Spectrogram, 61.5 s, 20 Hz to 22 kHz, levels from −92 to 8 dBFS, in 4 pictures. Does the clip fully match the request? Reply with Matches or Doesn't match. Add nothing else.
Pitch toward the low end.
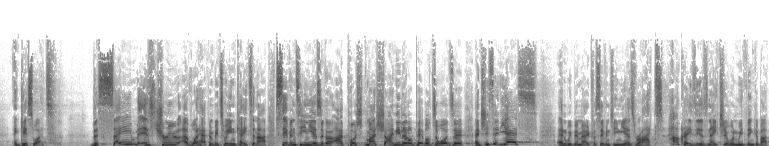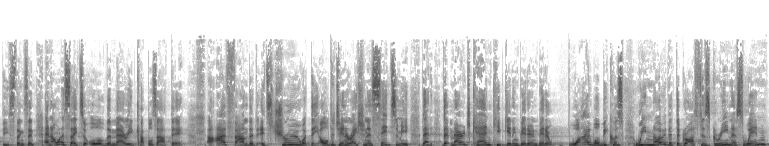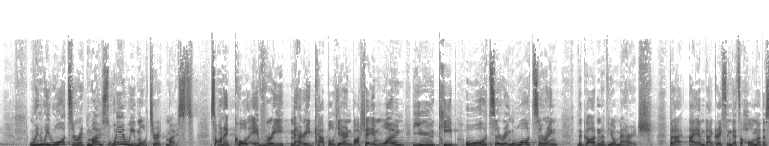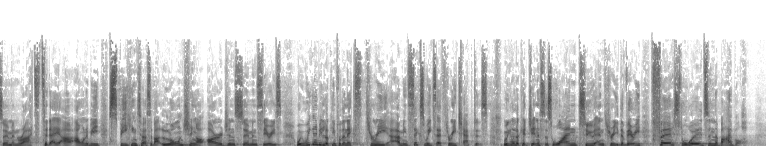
Doesn't match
